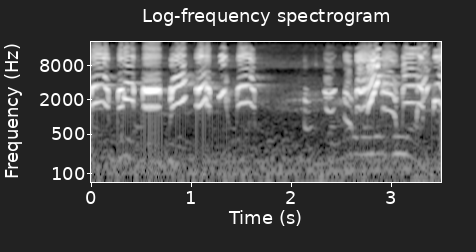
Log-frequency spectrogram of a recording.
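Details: Plum-headed parakeet calling: rapid series of shrill, squeaky, warbling notes with sharp up-and-down pitch sweeps, several per second, a brief pause near the middle, then another burst of harsh chattering squeaks.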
